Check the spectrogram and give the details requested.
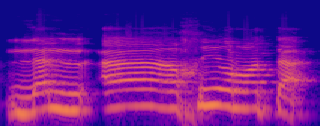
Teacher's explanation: خا اور را دونوں کو موٹا کر کے پڑھیں گے۔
